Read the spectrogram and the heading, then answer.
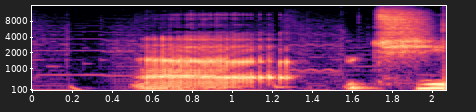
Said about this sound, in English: Did you just burp?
